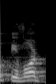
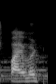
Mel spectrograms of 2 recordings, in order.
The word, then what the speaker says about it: pivot: कुछ लोग इसको पिवोट टेबल बोलते हैं, कुछ पाइवट टेबल बोलते हैं, दोनों ही सही है प्रोनाउंसिएशन में, जिसका मेन काम है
